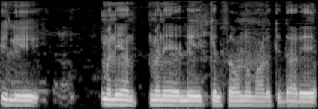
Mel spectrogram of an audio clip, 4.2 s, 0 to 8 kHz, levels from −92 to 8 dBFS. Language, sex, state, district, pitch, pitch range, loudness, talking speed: Kannada, male, Karnataka, Bijapur, 120 Hz, 115-130 Hz, -14 LUFS, 70 wpm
